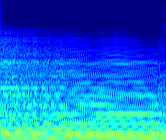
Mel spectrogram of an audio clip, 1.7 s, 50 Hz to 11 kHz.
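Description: Distorted electric guitar holds a loud, sustained low note played on the 3rd fret of the low E string, with a slight pitch bend near the end, in a rock riff lesson; it rings alone with no talking.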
